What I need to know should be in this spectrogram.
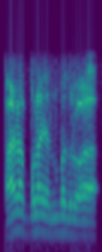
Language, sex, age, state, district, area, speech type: Tamil, male, 18-30, Tamil Nadu, Kallakurichi, urban, conversation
